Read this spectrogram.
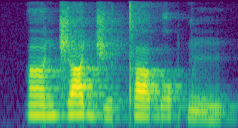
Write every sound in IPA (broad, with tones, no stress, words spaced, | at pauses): ã˦ d͡ʒa˦d͡ʒi˨ ta˦ ɡɔ˦k͡pĩ˨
